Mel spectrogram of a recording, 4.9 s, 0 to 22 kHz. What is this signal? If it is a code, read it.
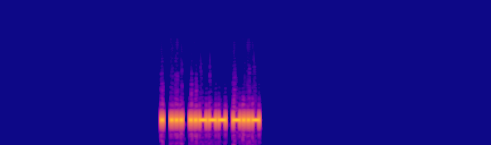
Morse code, heard as a keyed tone, about 51 wpm, 700 Hz. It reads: ES2X
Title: DXCC-100 Call Signs - 4 Characters - Repeated 2x - 50wpm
